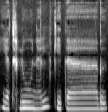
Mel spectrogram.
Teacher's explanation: تا پر سکون ہے تا پر ہمس کریں گے سانس جاری رکھیں گے. یتلون الکتاب یہاں رکیں گے تو ہم تا جو ہے چار حرکہ لمبا کریں گے تو یہ ہوگا مد عارض لسکون، اور با کو ہم ساکن کر کے رک رہے ہیں تو با پر قلقلہ ہوگا.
